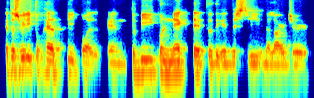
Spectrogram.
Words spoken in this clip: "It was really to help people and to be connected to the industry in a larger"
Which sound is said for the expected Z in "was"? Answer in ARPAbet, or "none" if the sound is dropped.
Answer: S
